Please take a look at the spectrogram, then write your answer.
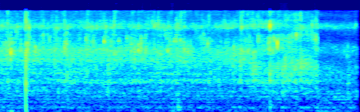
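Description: Finely chopped onions hit a hot pan for pasta, giving a continuous close crackling sizzle with a few louder pops and spatters throughout.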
